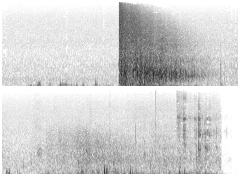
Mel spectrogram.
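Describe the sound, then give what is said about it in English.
A single loud gunshot cracks out after a few quiet footsteps during a goat hunt on private property between Lithgow and Mudgee, its echo rolling away over a second or two, followed by soft shuffling and rustling outdoors. “So that was a goat hunt I went.”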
